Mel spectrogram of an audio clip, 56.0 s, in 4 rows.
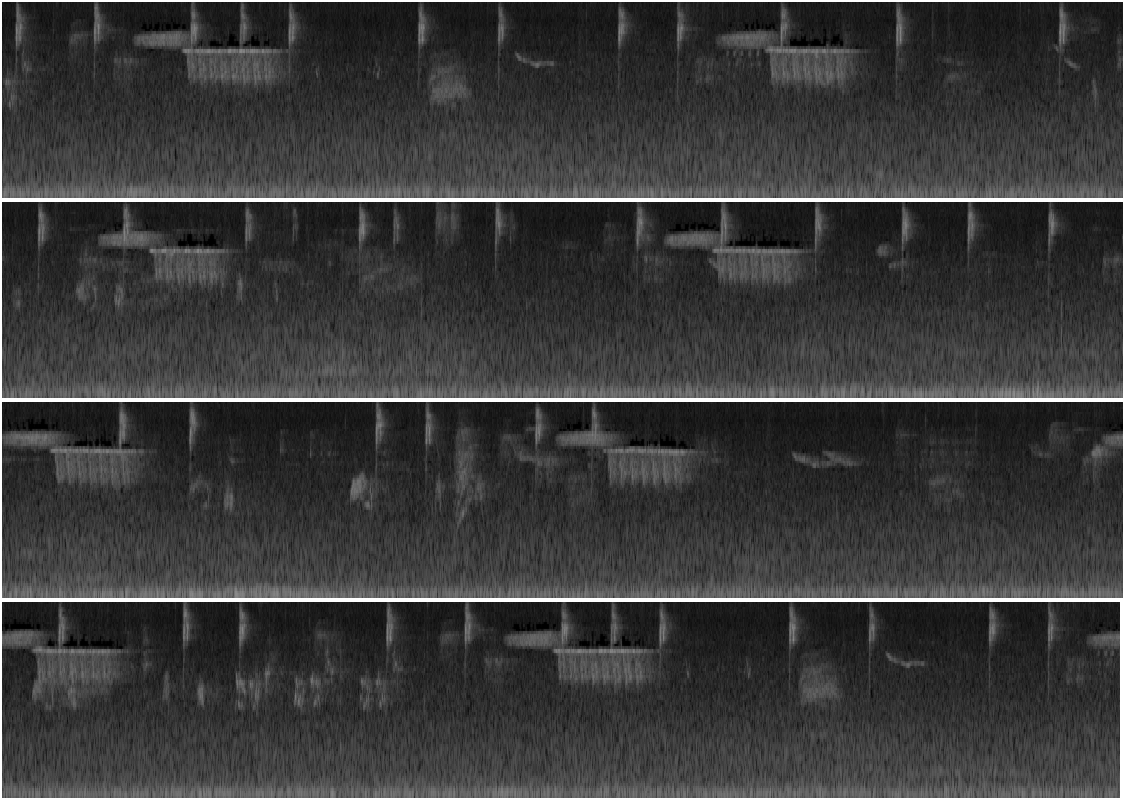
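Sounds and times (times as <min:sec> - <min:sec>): birds chirping: 0:00.0 - 0:07.0, 0:07.7 - 0:12.2, 0:13.0 - 0:37.1, 0:40.9 - 0:53.6, 0:54.4 - 0:56.0
bird song with buzzy trill: 0:28.0 - 0:29.8, 0:47.8 - 0:50.4.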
